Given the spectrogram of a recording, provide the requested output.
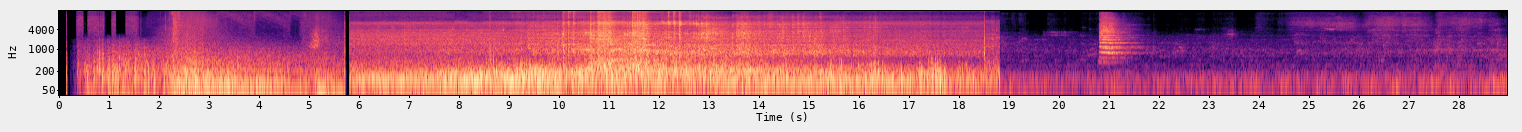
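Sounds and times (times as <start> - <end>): diesel train rumbling and clattering: 5.8 - 18.9
locomotive horn blast: 20.8 - 21.8.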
